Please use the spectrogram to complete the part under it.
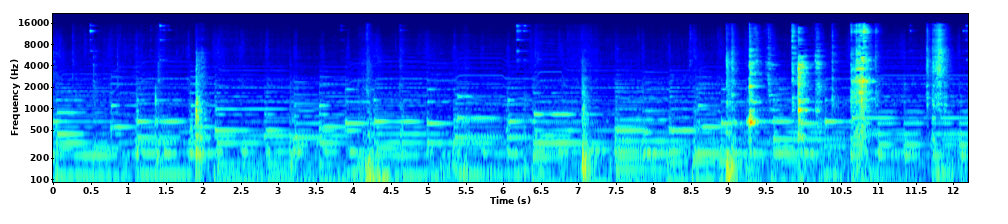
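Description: Spoon stirring capsicum curry with dahi and coriander powder in a metal pan, giving scattered clinks and scrapes against the pan, a few sharper knocks, with a steady music bed underneath.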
